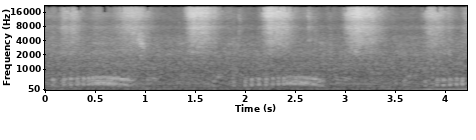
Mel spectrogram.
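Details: A wild pigeon gives low, rolling coos in phrases about every second or two, over a steady hiss of background noise.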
